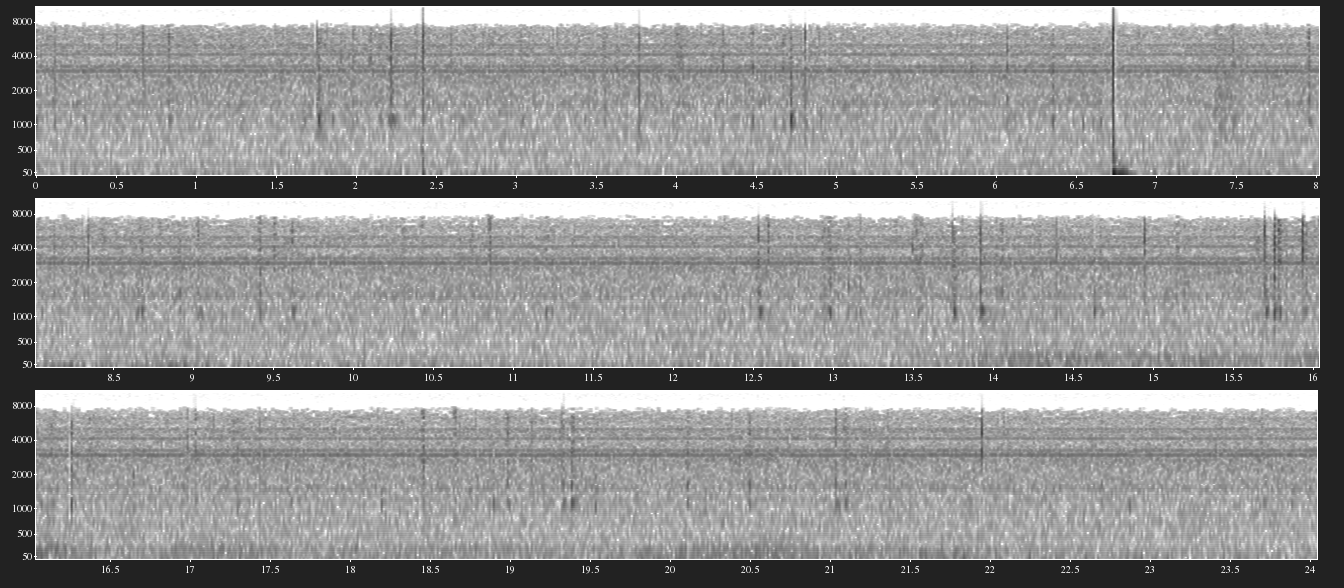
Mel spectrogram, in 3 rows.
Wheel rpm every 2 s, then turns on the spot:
0, 0, 0, 0, 0, 0, 0, 0, 0, 0, 0, 0.
none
